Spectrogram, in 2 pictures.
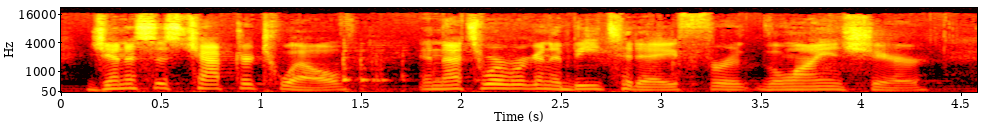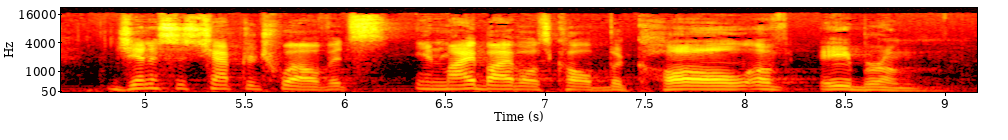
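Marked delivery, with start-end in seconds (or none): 7.3-8.8 big, resonant, deep booming voice. Announcing a bible chapter title to listeners, in a deep, booming voice. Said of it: "You always have to say it in a deep, booming voice".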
